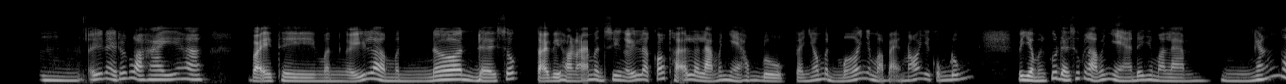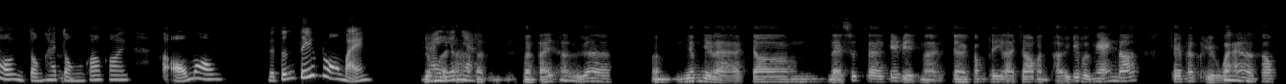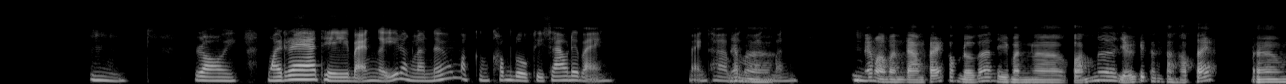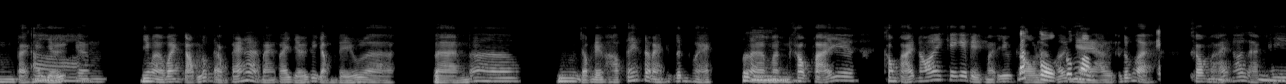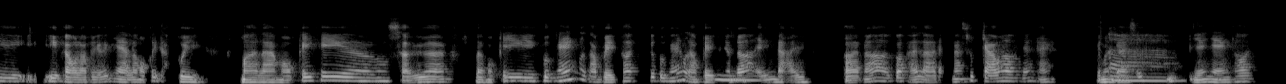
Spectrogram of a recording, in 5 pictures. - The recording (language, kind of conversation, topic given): Vietnamese, advice, Làm thế nào để đàm phán các điều kiện làm việc linh hoạt?
- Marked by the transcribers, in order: tapping; other background noise; "một" said as "ừn"; unintelligible speech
